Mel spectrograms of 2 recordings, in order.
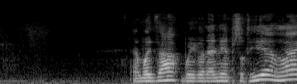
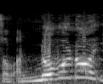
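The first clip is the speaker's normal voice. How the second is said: much louder and higher booming call; hearty bellow; 9 semitones higher, 12 dB louder than usual. A narrator's reading. Knight hailing a fellow knight, loud bellow. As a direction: bellow it out in full voice. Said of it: "he bellows".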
